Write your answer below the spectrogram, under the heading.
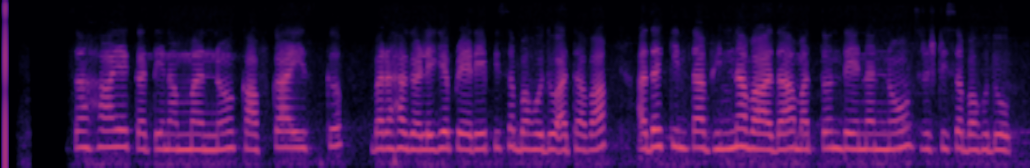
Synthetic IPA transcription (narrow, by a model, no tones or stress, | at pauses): sɐɦaːjɐkɐt̪enɐmːɐnːukaːpkaːjisk | bɐɾɐɦɐɡɐɭiɡe̞pɾeːɾeːpisɐbɐɦud̪uɐt̪ʰɐʋaː | ɐd̪ɐkːint̪ɐbʱinːɐʋaːd̪ɐmɐt̪ːo̞nd̪eːnɐnːusɾiʂʈisɐbɐɦud̪u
